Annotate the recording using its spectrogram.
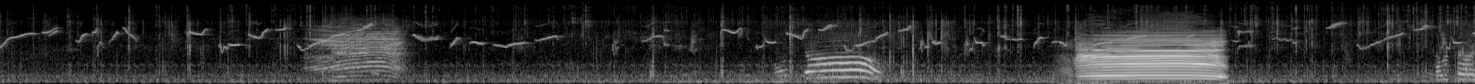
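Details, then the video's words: Tame cattle herded in the afternoon, a fat cow calling the female: three moos spaced apart, the last longest and loudest at about one and a half seconds, among constant bird chirps and whistles. "The funny sound of a fat cow calling the female"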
